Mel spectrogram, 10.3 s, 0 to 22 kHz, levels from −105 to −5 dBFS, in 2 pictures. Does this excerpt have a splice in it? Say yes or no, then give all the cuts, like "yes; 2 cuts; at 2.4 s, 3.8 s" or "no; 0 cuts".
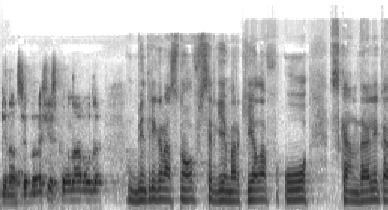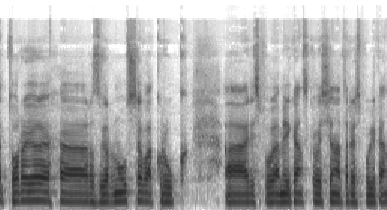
yes; 1 cut; at 1.7 s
